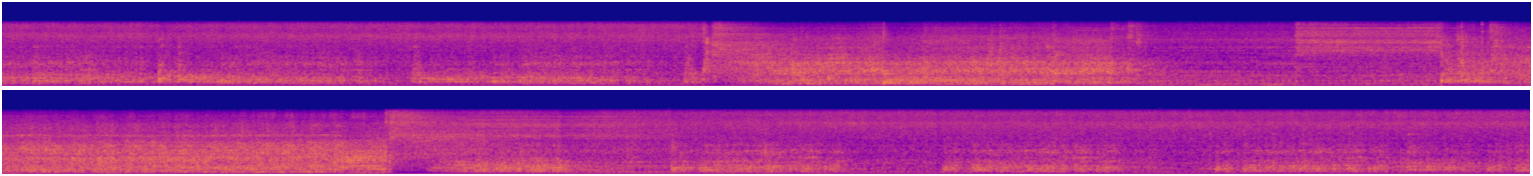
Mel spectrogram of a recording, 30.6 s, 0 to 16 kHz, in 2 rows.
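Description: Richmond Machine barrel dedenter running its repair cycle: a steady hiss of compressed air going into the barrel, mixed with machine running noise. The sound shifts in stages several times and is loudest between about 7 and 19 seconds in.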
